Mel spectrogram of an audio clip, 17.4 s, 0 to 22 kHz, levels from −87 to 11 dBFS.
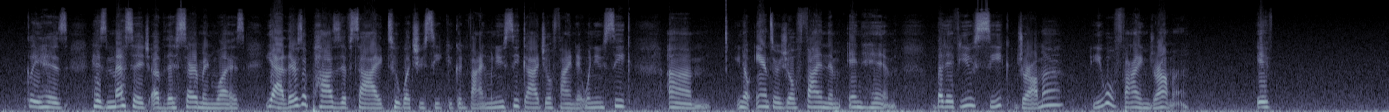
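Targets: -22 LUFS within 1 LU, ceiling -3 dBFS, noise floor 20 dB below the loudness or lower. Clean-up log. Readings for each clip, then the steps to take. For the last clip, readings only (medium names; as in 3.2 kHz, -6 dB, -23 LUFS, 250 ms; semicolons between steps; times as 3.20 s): clipped samples 1.7%; clipping level -19.5 dBFS; noise floor -43 dBFS; noise floor target -49 dBFS; loudness -29.0 LUFS; peak level -19.5 dBFS; loudness target -22.0 LUFS
-> clip repair -19.5 dBFS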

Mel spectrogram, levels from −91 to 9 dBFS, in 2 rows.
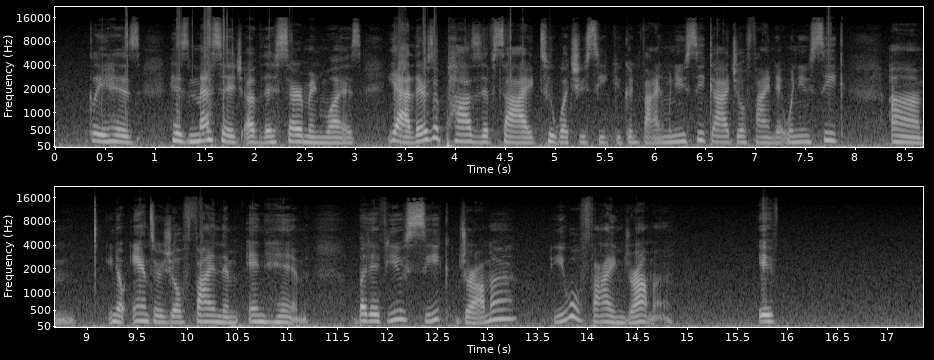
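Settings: clipped samples 0.0%; noise floor -43 dBFS; noise floor target -48 dBFS
-> noise print and reduce 6 dB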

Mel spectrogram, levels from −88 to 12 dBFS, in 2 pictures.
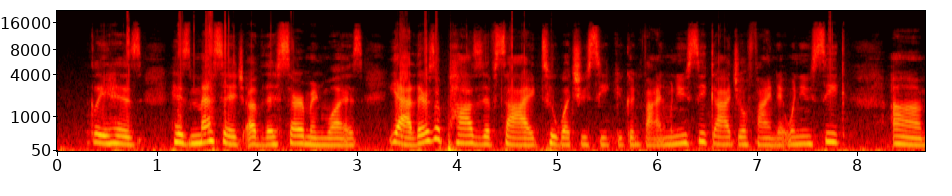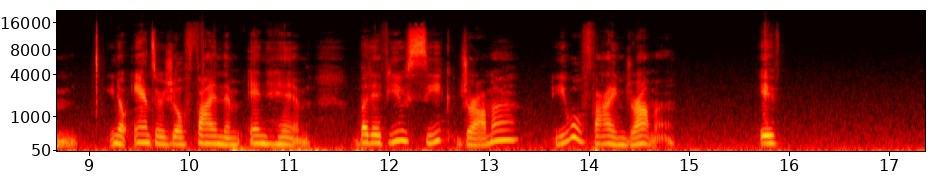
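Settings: noise floor -48 dBFS; loudness -28.0 LUFS; peak level -10.5 dBFS; loudness target -22.0 LUFS
-> trim +6 dB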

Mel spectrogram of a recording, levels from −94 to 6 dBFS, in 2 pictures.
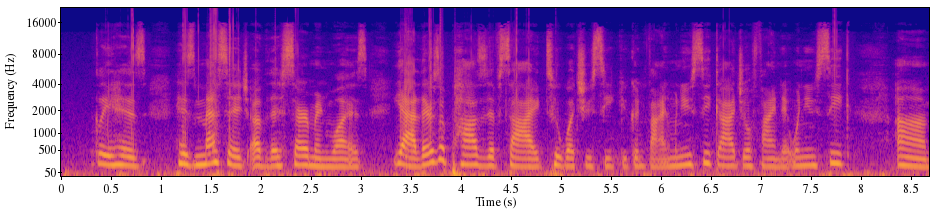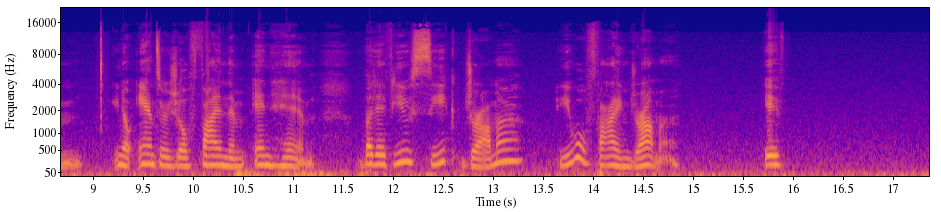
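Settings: loudness -22.0 LUFS; peak level -4.5 dBFS; noise floor -42 dBFS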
